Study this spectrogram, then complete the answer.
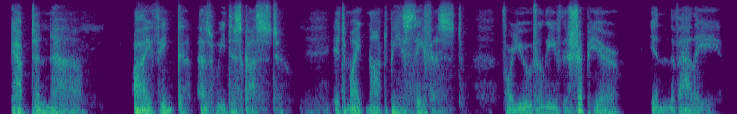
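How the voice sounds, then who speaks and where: In a put-on character voice, the delivery is fairly slow, with long, frequent pauses. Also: man, fairly low pitch for a man. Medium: actual play. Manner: formal, courteous.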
